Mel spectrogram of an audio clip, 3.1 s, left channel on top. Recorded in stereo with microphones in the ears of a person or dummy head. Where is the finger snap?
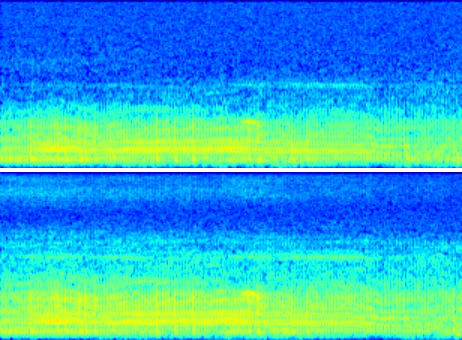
I don't hear a finger snap.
